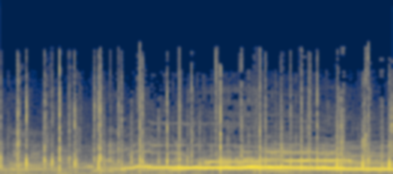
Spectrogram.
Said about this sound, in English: and then as the chariot approached, people were quiet and then started to kind of murmur and speak out and yell out acknowledgments, and then there was cheering as you could see the casket being drawn onto the bridge.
